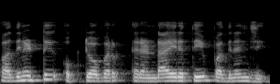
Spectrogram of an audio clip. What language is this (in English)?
Malayalam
